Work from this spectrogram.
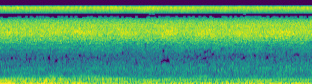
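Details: Cicadas chirping together in a Tokyo park, Shakujii Park, on a summer day; an unbroken high sizzling hiss with no pauses, and a quiet low hum beneath it.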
